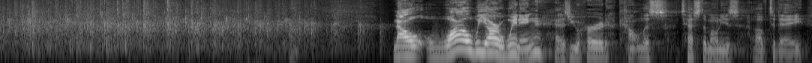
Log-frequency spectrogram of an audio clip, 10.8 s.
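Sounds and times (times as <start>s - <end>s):
audience applause: 0.0s - 5.2s
speech: 5.2s - 10.8s.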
